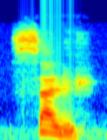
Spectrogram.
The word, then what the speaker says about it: salut: très caractéristique du français en général les consonnes finales ne se prononcent pas et il y a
